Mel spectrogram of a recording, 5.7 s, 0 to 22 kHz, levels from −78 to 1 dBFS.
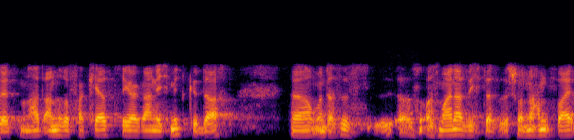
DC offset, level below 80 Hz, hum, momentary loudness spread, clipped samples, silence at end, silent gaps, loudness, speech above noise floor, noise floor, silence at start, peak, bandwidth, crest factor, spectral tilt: under 0.1%; -68 dBFS; none; 8 LU; under 0.1%; 0 s; none; -18 LUFS; 21 dB; -39 dBFS; 0 s; -2 dBFS; 4.2 kHz; 16 dB; -8.5 dB/octave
